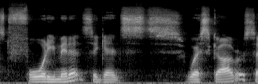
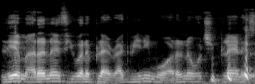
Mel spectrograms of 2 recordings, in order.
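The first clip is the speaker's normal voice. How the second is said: imitating his dad; 3 semitones higher, 3 dB louder, faster than usual. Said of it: "he goes".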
